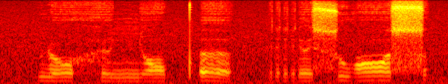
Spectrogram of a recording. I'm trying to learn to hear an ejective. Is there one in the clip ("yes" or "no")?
yes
